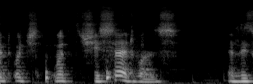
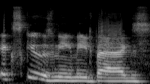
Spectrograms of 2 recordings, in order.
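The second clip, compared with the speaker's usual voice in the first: loud, raised, echoing metallic voice; 3 semitones higher, 5 dB louder than usual. The narrator voices Alfred speaking from a distant part of the ship; Alfred's echoing metallic voice. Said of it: "the echoing and metallic voice of Alfred".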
